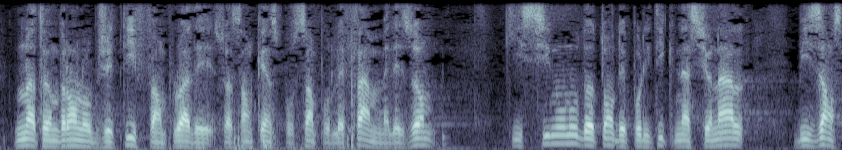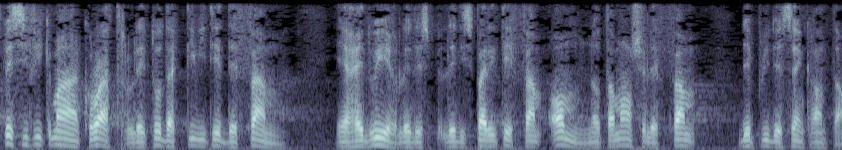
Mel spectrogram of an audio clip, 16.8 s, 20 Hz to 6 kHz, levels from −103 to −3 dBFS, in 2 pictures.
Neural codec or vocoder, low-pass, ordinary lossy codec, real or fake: none; 5.4 kHz; none; real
